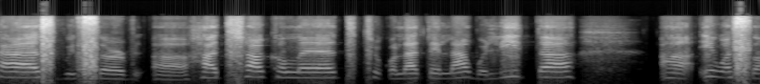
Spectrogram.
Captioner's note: speaks Spanish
